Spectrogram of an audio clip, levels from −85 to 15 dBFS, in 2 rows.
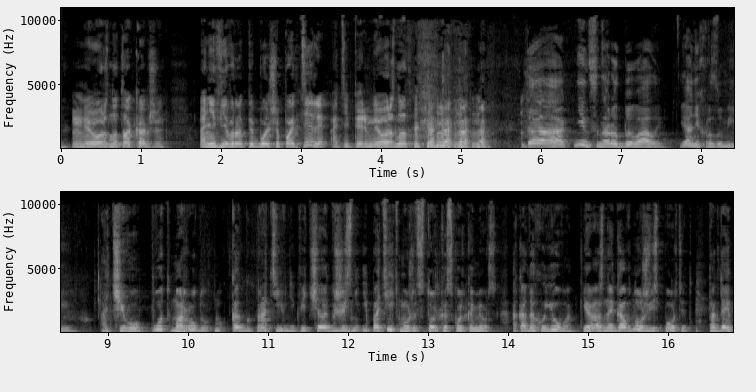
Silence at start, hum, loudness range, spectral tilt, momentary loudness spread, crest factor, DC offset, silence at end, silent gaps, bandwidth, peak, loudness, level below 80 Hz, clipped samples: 0 s; none; 4 LU; -6 dB/octave; 10 LU; 18 dB; under 0.1%; 0 s; none; 11 kHz; -6 dBFS; -25 LUFS; -68 dBFS; under 0.1%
